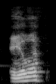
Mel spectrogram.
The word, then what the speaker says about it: Aleph: They all say Aleph, but it is a Jewish word.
